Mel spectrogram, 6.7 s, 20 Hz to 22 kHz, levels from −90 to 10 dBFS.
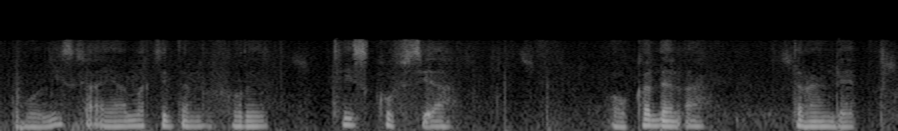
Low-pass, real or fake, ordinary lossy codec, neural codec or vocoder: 7.2 kHz; fake; AAC, 32 kbps; codec, 16 kHz, 0.7 kbps, FocalCodec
